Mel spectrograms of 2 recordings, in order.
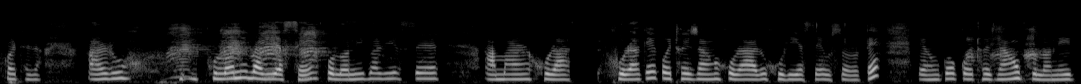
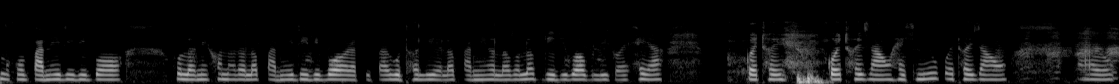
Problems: background sounds at intervals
